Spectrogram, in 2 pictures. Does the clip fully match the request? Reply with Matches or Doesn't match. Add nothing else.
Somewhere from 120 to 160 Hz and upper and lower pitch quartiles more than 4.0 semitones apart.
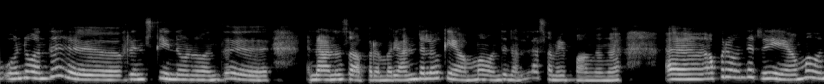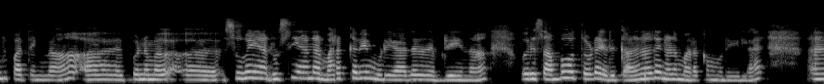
Doesn't match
